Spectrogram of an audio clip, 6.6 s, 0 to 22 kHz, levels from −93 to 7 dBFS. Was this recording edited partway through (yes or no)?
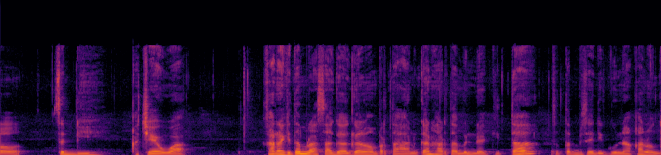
yes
